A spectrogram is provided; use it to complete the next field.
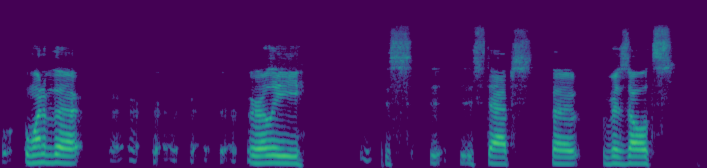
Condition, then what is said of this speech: Stuttering. Well, so that, first of all, that's rarely the case, but when, if I'm fluent, I feel like something is missing.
